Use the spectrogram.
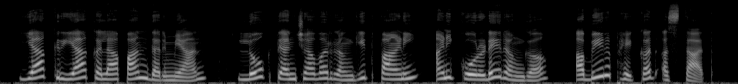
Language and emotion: Marathi, neutral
